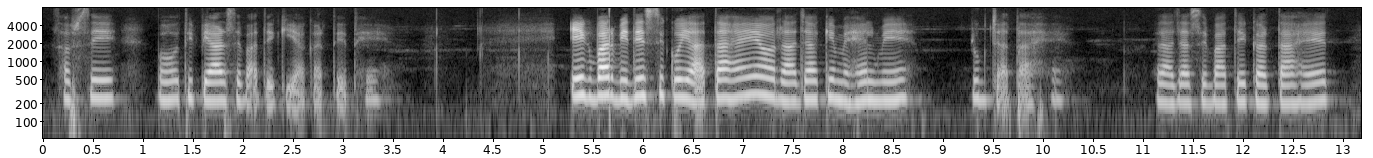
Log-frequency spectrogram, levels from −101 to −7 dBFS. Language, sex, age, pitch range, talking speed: Hindi, female, 20-39, 205-235 Hz, 130 wpm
